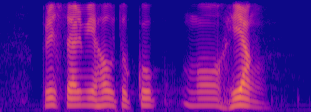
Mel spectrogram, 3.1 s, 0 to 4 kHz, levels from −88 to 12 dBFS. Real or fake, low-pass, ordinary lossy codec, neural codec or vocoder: real; 3.6 kHz; Opus, 24 kbps; none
